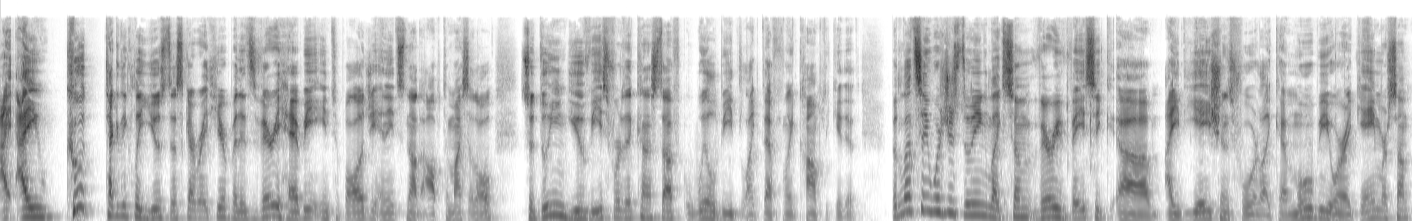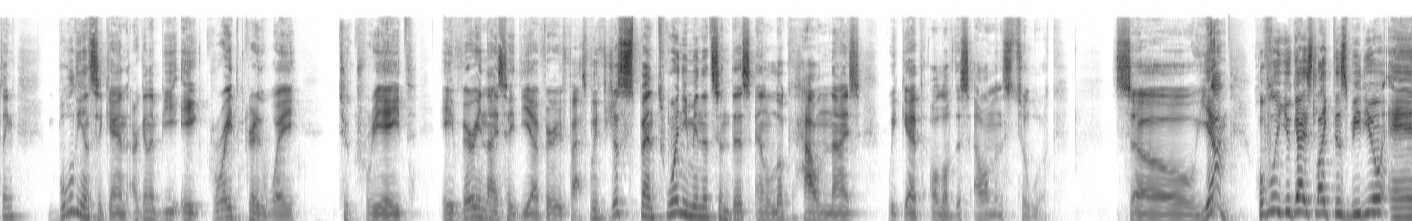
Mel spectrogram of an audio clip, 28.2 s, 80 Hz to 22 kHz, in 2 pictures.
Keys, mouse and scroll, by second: 10.4 ctrl+d, 10.6-12.1 typing, 13.2 ctrl+z, 13.2-13.9 typing, 15.7 typing, 16.1 ctrl+d, 17.2-18.0 typing, 20.5 w, 21.9 e, 24.6 w.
